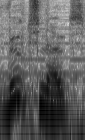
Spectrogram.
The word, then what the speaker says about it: Root Notes: Bout is so I work for a company called Root Notes, pronounced root and not route.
